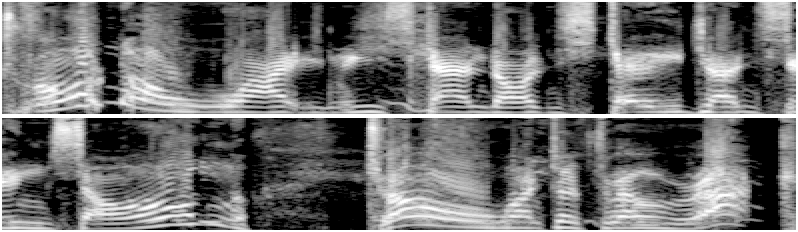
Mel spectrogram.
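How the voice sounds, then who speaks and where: At a very slow pace, a man uses a put-on character voice. His pitch is fairly high. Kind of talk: broken simple speech. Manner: dumb, clumsy.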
